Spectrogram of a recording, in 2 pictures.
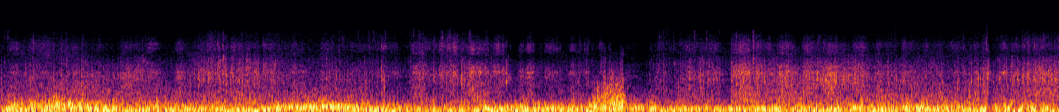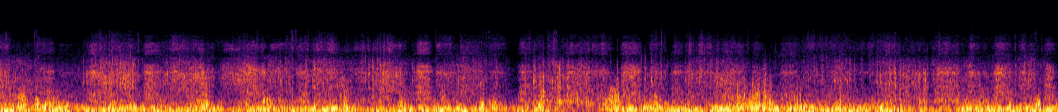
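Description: Wind rushing over the microphone of a rider-mounted action camera as a downhill mountain bike runs fast down a dirt and gravel track. Tyres roll over the loose surface and the bike rattles over bumps, with frequent brief jolts in the noise.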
